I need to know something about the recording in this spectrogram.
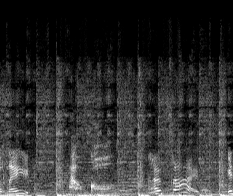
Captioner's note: whispering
